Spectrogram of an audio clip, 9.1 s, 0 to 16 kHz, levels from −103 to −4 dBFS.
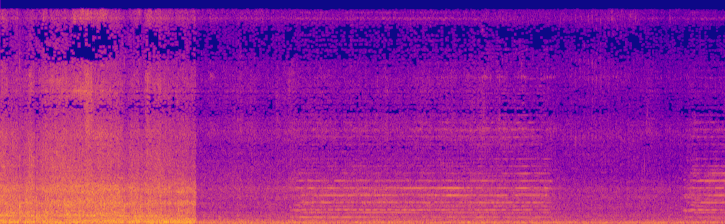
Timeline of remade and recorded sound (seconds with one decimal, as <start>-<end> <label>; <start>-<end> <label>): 0.0-6.0 remade; 6.0-8.0 recorded; 8.0-9.1 remade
